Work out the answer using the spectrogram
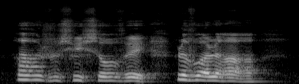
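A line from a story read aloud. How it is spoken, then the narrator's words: Young woman murmuring. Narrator (French): murmura la jeune femme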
